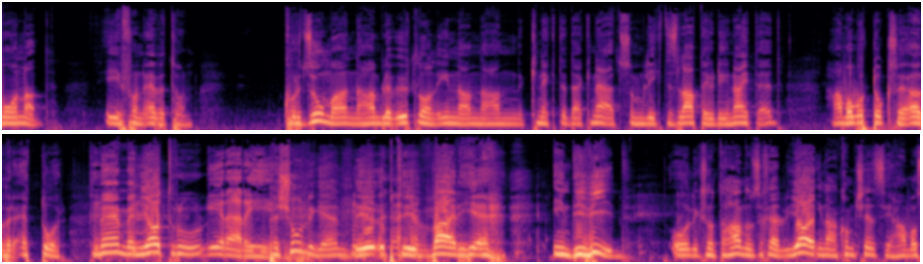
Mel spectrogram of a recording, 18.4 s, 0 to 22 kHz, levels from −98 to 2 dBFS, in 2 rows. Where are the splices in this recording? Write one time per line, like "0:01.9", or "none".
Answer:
0:10.1
0:17.3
